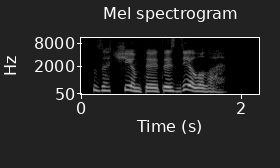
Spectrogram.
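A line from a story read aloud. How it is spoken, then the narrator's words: Angry, through clenched teeth. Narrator (Russian): Сквозь зубы спросила Инна, одолеваемая гневом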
